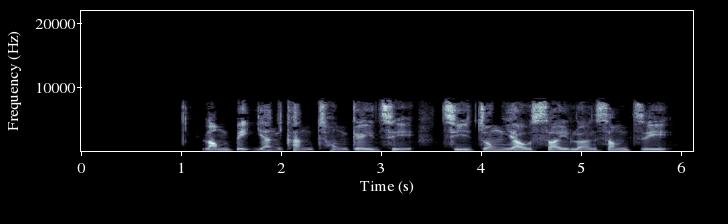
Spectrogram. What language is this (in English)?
Cantonese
